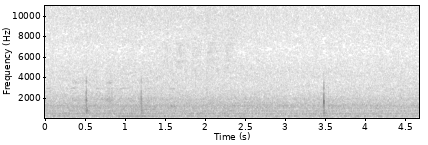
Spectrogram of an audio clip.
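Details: Russian honey bees in a relocated hive, set down at midnight after a four-hour drive at the base of a large tree in a paddock at Apollo Bay, April 2012; faint, even drone with a few sharp ticks.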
